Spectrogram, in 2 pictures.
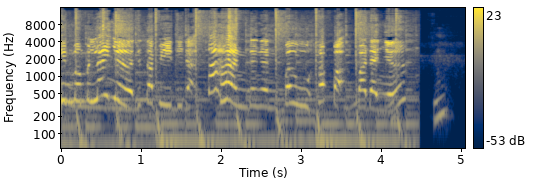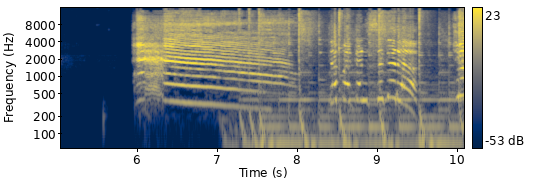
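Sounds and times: long wailing cry: 6.0s - 8.0s.

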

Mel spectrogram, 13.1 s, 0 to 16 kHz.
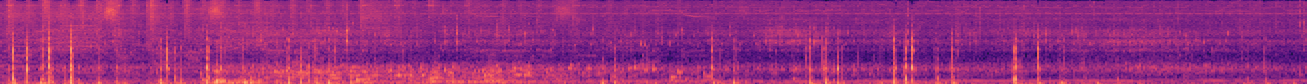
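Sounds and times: sharp underwater clicks and knocks: 0.0s - 11.3s, 12.4s - 13.0s
underwater low rumble and hum: 0.0s - 13.0s.

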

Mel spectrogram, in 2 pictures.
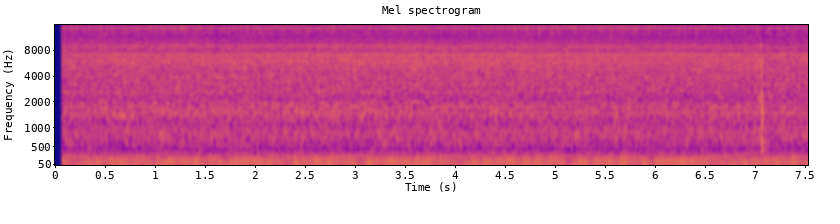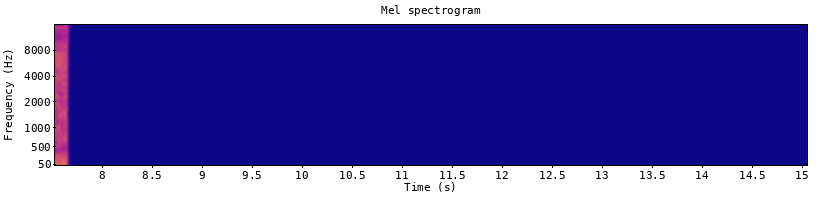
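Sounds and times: car engine idling: 0.1s - 7.7s.

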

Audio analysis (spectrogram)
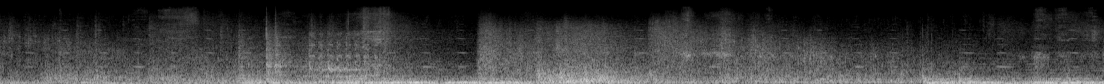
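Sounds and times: deep rumbling film score: 0.0s - 11.0s.

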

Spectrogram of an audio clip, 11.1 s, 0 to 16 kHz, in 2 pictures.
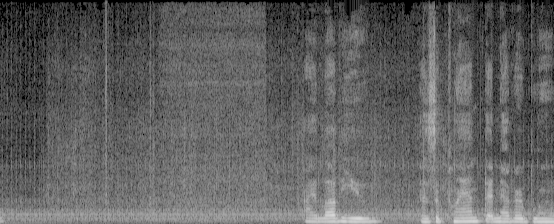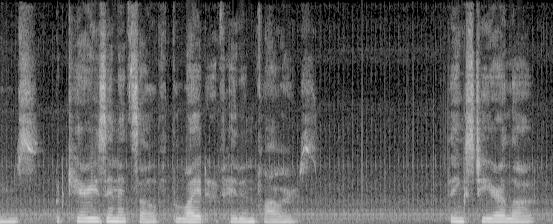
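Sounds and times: low hum and hiss: 0.0s - 11.0s.

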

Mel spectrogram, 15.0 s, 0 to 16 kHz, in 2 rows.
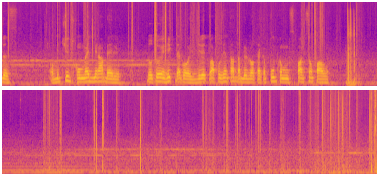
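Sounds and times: low hum: 6.7s - 15.0s.

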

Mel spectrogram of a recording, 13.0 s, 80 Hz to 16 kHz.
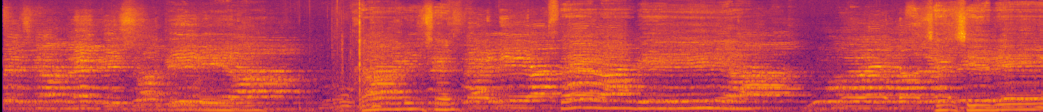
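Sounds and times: man singing slow melody: 4.5s - 5.8s.

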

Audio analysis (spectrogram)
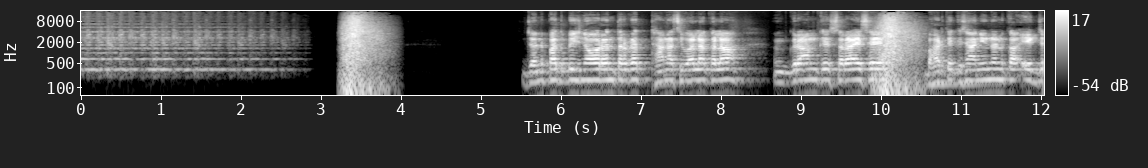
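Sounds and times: whoosh transition effect: 3.3s - 4.0s, 9.9s - 10.6s.

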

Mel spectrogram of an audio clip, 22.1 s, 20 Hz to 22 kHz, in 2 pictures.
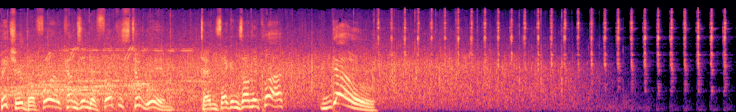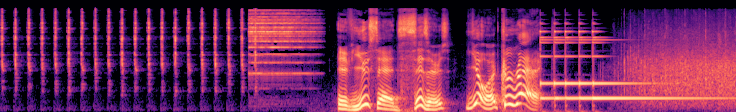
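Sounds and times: applause: 0.0s - 8.9s, 20.2s - 22.0s
countdown clock ticking: 5.5s - 15.7s
buzzer tone: 14.8s - 15.9s.

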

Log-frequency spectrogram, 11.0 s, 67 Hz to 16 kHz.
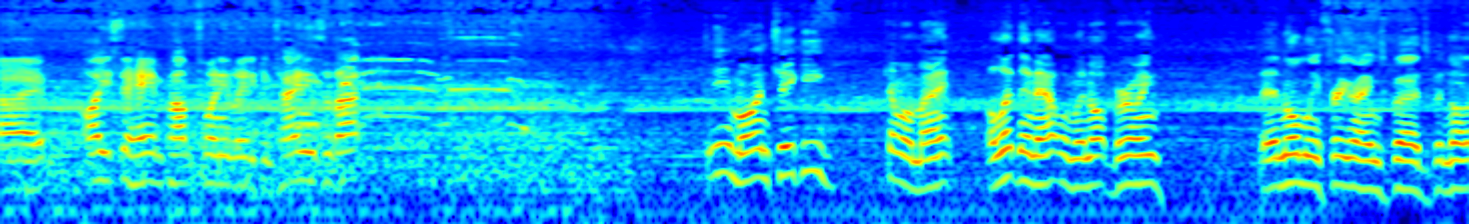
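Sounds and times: mechanical running noise: 0.0s - 7.1s
faint constant hum: 0.0s - 11.0s.

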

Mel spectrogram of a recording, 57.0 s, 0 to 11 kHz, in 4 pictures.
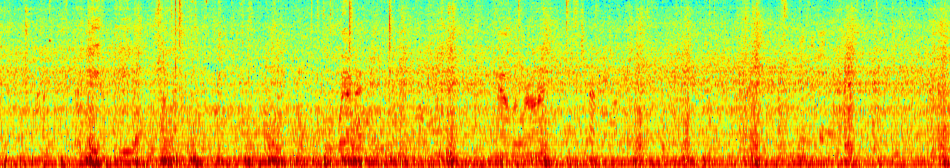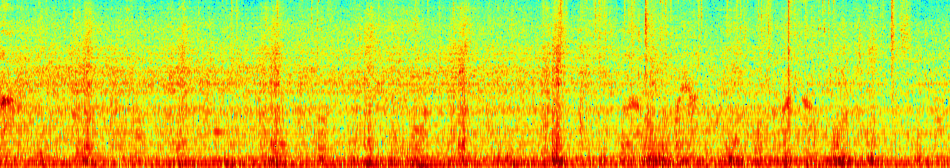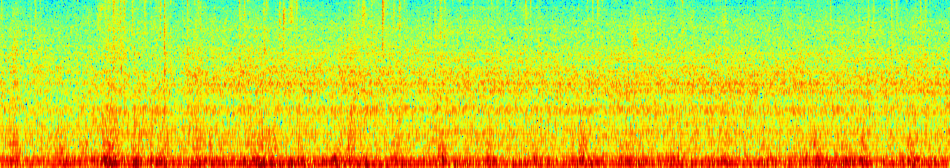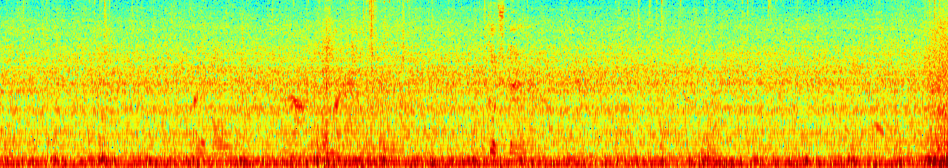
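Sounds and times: train interior rumble: 0.0s - 56.9s.

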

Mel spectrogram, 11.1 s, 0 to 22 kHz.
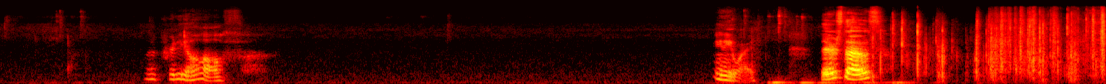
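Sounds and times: packaging crinkling: 7.7s - 11.0s.

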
